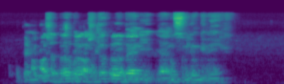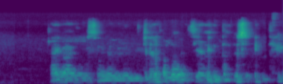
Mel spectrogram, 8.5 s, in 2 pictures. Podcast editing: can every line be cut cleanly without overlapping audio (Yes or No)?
No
